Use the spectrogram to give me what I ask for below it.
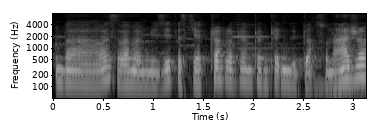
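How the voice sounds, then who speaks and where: A woman's voice: a bass voice, fairly even intonation, fast talker. A woman from France hosting a solo podcast, talking to herself at home at night in a chatty, self-mocking ramble full of restarts and fillers, recorded on a portable recorder. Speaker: podcast host. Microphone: portable audio recorder. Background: faint classical music.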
